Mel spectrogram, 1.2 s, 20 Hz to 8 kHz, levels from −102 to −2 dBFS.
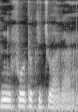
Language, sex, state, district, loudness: Hindi, female, Uttar Pradesh, Etah, -13 LUFS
